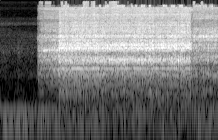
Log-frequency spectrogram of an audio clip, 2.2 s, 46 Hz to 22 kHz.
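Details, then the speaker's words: Can-Am G3 XMR700 front differential actuator, bare with cover off, held by thumb, switched from 2WD to 4WD: sharp high whirring rattle about two seconds, gears skipping and ratcheting. "That doesn't sound very happy, but I mean, the cover isn't on. I'm using my thumb."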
